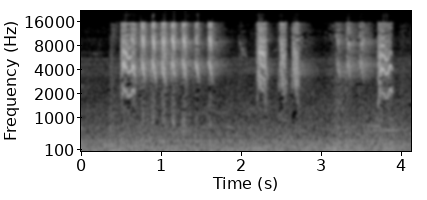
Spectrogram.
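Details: Female double-collared seedeater calling to excite a male, opening with a quick run of about ten high, bright chirps, then a pause and several more scattered sharp chirps.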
